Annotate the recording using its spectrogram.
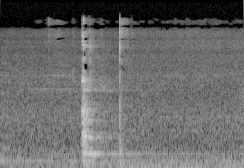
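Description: BMX bike rolling on concrete, with a low tyre rumble. A little under a second in comes one sharp metallic clack that rings on briefly, followed by a lighter click.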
